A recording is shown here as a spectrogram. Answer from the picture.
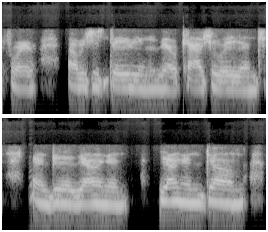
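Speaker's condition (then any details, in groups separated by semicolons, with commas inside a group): Spinal muscular atrophy type 2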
